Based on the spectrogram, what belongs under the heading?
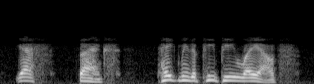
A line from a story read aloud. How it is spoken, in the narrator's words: Gasping, almost unable to breathe, Leo said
